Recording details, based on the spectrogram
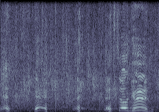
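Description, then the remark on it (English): A church audience claps in a steady wash of noise while several voices call out and cheer in rising, falling whoops over the top. “I'm going to ask, yes, give her a clap.”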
